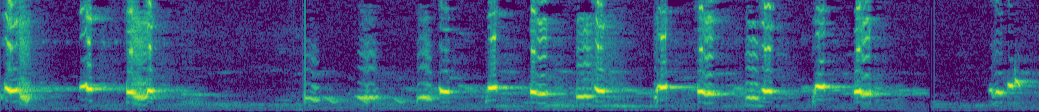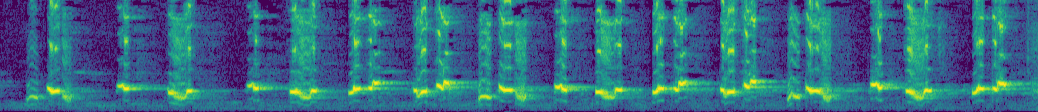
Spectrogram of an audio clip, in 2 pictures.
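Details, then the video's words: Yellow-vented bulbul calling to other bulbuls: bubbly, chirpy notes repeated about three times per second in lively runs, with a short pause partway through and a faint low hum underneath. "panggilan burung trucukan ropel gacor memanggil trucukan lain"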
